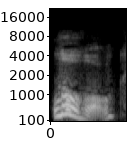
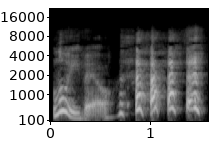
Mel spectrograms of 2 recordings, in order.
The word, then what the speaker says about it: Louisville: And so if you're from Kentucky, you pronounce it Louisville. But if you're an out of stater, a lot of times we hear folks pronounce it Louisville.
